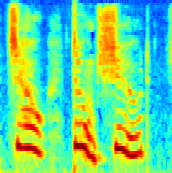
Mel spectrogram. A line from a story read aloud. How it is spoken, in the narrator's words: screamed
